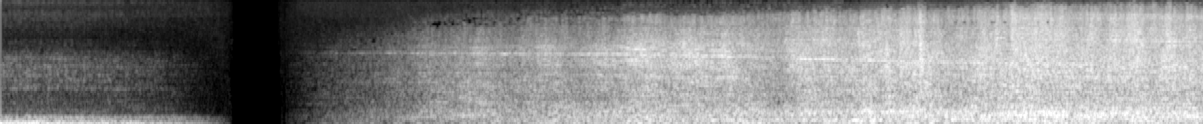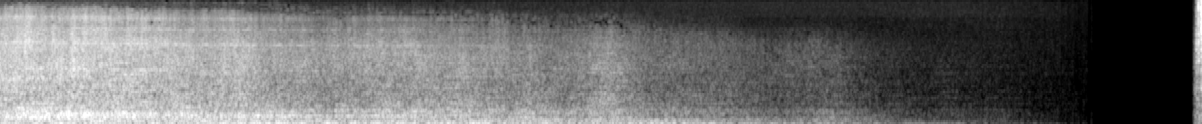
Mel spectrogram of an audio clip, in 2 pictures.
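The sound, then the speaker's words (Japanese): An airplane takes off with a broad, deep roar that swells over a few seconds and holds strongly for about ten seconds. It then gradually fades to silence, after a short tonal sound at the start. “まもなく当機は離陸いたします。”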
